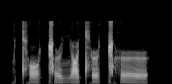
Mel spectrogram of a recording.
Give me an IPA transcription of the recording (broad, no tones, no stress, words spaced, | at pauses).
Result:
cʰɔǁə˞ʎɑ cʰə˞ǁʰə˞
